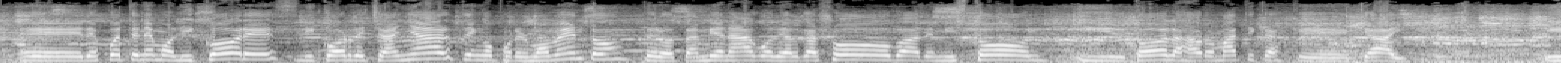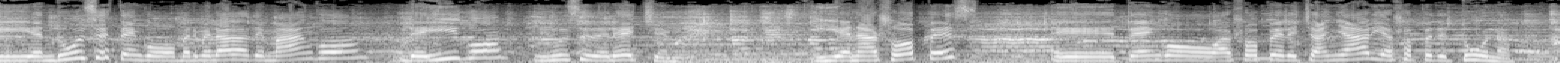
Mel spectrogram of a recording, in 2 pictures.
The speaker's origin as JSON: {"language": "Spanish", "town": "Pozo Hondo", "region": "Santiago del Estero", "country": "Argentina", "said": "buenos días a toda mi ciudad hermosa de Pozo Hondo."}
